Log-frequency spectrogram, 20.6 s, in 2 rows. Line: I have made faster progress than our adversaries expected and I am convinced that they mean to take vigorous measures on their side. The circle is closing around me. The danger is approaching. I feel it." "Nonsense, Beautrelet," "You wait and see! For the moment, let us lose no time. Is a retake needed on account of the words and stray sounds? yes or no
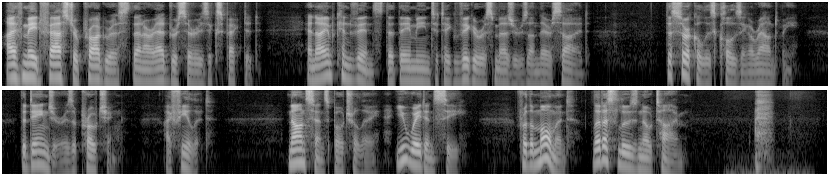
yes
